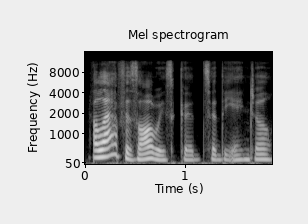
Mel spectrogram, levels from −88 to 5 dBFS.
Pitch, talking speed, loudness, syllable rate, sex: 180 Hz, 255 wpm, -19 LUFS, 6.2 syllables/s, female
